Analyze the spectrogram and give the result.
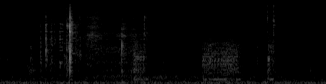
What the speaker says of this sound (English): I'm just going to cut this out of here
